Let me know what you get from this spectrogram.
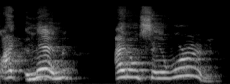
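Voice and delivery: usual speaking voice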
